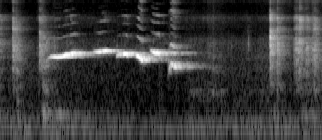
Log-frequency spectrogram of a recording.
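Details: Female white-rumped shama calling: a clear whistled phrase around mid-high pitch, a smooth sustained note that steps slightly up then drops, followed by brief scratchy bursts.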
